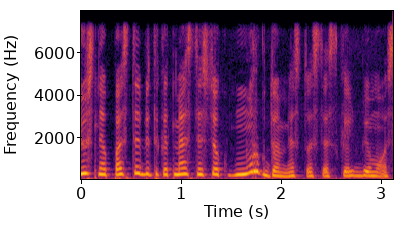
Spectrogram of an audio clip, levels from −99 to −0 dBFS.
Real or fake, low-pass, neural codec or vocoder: real; 7.2 kHz; none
